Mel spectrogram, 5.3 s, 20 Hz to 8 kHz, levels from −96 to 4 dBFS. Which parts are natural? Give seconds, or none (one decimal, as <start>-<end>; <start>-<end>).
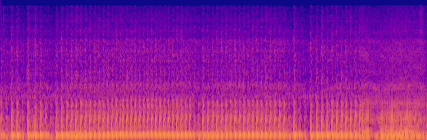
0.0-4.5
